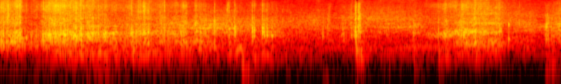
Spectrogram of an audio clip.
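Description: Fingertips and nails rub and scratch across a large, flat, solid black rubber floor mat with a raised diamond-plate pattern. The result is a steady, bright, hissy scraping with faint crackles and a few sharper ticks.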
